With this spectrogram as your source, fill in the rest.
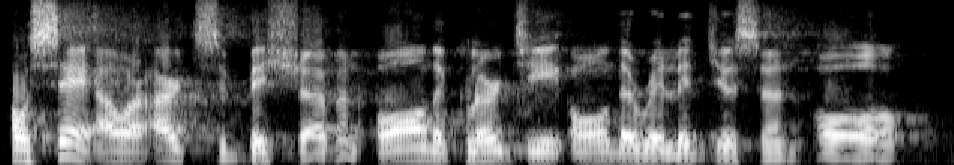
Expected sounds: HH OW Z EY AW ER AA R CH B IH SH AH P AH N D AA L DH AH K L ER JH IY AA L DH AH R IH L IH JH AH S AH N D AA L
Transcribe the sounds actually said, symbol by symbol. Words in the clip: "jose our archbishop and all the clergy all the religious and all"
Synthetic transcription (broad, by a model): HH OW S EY AW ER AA R S B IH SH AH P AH N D AA L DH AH K L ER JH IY AA L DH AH R IH L IH JH AH S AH N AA L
